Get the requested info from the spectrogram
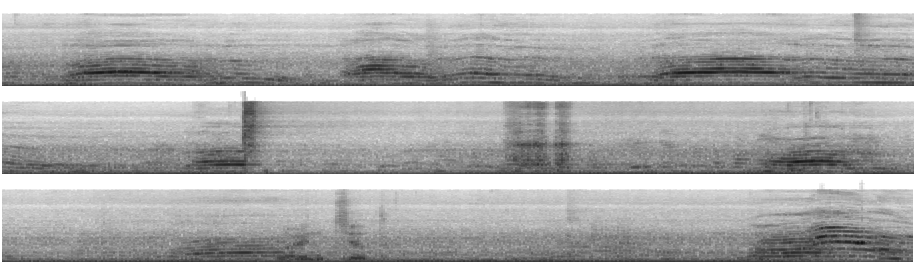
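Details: Cats fighting: drawn-out, wavering yowls rise and fall in long harmonic howls, returning in bursts every few seconds, with sharp clicks and a steady low hum underneath.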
